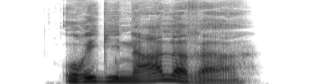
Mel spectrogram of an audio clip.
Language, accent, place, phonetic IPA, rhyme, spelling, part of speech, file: German, Germany, Berlin, [oʁiɡiˈnaːləʁɐ], -aːləʁɐ, originalerer, adjective, De-originalerer.ogg
- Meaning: inflection of original: 1. strong/mixed nominative masculine singular comparative degree 2. strong genitive/dative feminine singular comparative degree 3. strong genitive plural comparative degree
